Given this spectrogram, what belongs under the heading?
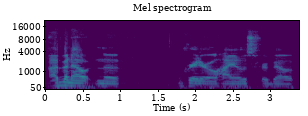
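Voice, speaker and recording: A man's voice: fairly low pitch, steady tone, moderate pace, pushed and bright, dry recording. A young man from Massachusetts co-hosting a podcast, telling easygoing stories and acting out bits of dialogue. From Massachusetts, USA. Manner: easygoing storyteller, acts out dialogue. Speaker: podcast co-host. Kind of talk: casual chat. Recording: slightly tinny mic with faint noise.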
